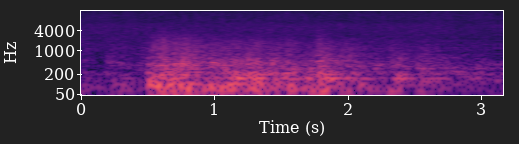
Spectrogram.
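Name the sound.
thunder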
